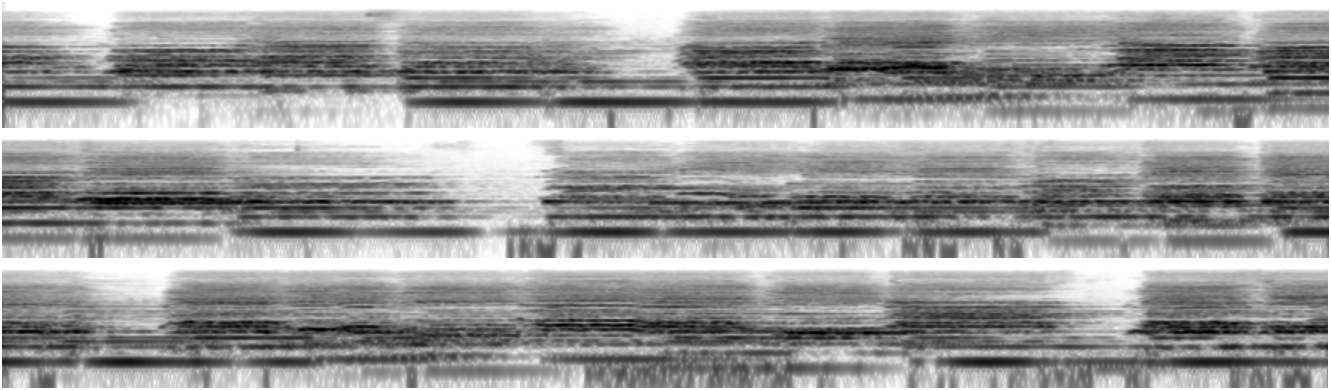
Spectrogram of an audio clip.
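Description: Church choir singing a hymn with instrumental accompaniment, in phrases over steady low held notes, with a short break between phrases about twelve seconds in.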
